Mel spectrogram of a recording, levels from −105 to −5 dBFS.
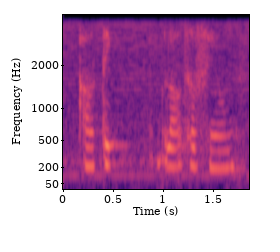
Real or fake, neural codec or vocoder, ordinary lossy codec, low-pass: real; none; none; 3.6 kHz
